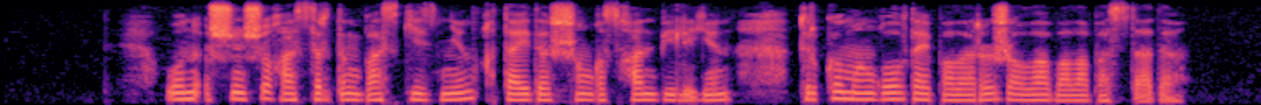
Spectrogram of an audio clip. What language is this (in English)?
Kazakh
